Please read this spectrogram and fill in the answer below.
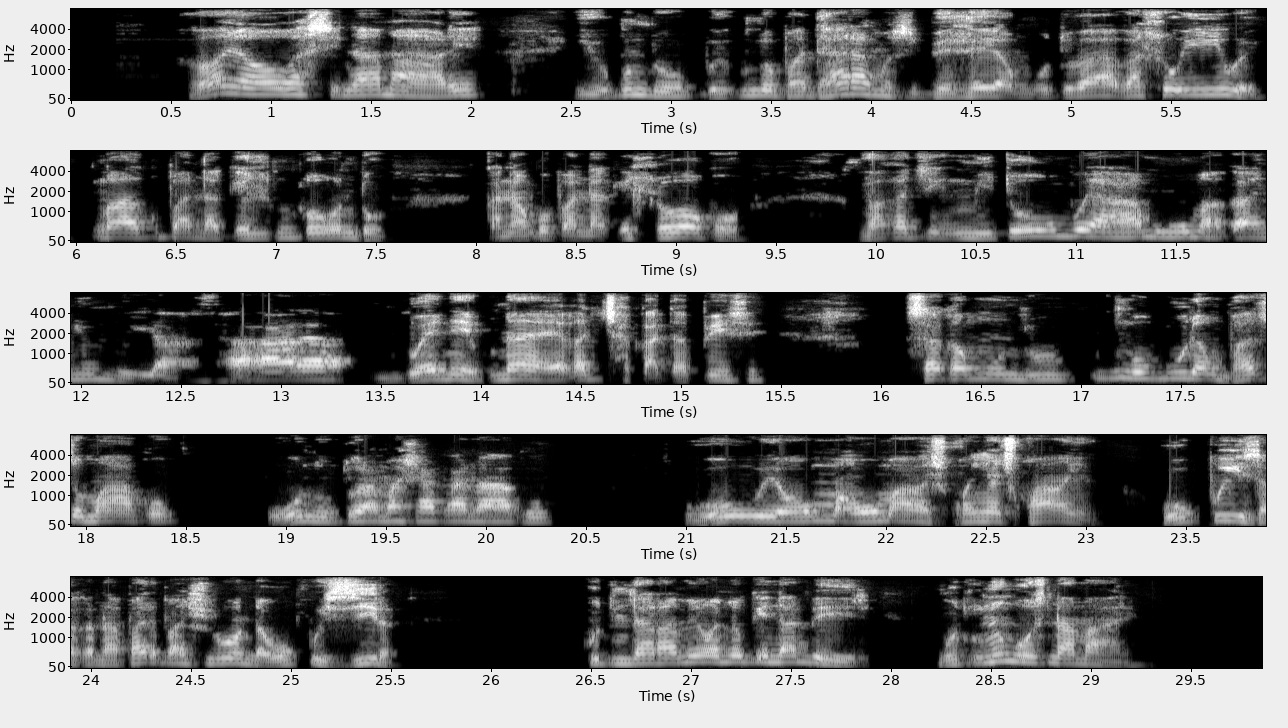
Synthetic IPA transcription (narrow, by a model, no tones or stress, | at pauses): ʋajawoʋasinamaɾejekuoekundo̞bʱadʱaɾamuʐibʱe̞ɮejamukutiʋaʋaɬojiwe̞kuŋɡaʋarikupa̰ndaketondo | ka̰nakopandake̞ɬoko | ʋakatimitombo̞jaɦamuɦumakaɲumiɮazaɾamuɡweneekunajajakati̥t͡ʃʰakatapese | sakamuntʰuuiŋɡo̞ɓuɗamubʱat͡somwa̰ko̞̰ | wondo̞to̞ɾamaʃakanaːko̞ | ɦoujaoɦoma̰t͡ʃi̥xwaɲat͡ʃi̥xwaɲa | wokwizakanapaɾipat͡ʃiɾo̞ndaɦokiziɾa | kut̬indaɾamerwaɲak̬e̞ndambe̞ri | ŋɡo̞t̬iune̞ŋɡeusinamaːri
